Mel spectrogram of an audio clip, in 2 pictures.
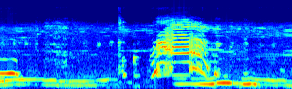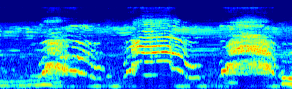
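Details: Baby girl a few months old crying during her first haircut, first frightened and then crying: high-pitched infant cry bursts between soothing adult voices.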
